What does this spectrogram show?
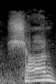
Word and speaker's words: SIAN: इसकी एक तंजीम है सियान, जैसे ये अपने प्रोनाउंसिएशन में शान पढ़ते हैं, SIAN, स्टॉप इस्लामाइजेशन इन नॉर्वे।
